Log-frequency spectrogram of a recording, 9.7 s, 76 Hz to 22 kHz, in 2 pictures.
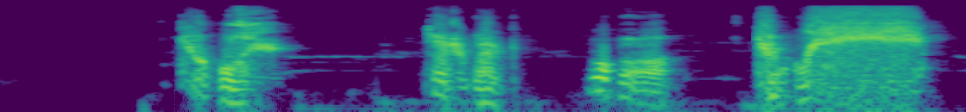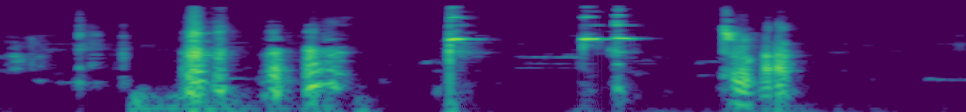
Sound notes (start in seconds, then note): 5.8 laughing; 6.5 squeaking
